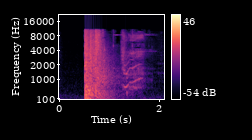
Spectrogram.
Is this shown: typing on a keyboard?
no

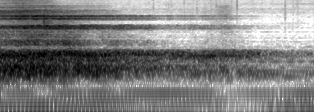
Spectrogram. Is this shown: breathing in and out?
yes

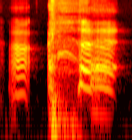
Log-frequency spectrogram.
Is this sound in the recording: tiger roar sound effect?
no

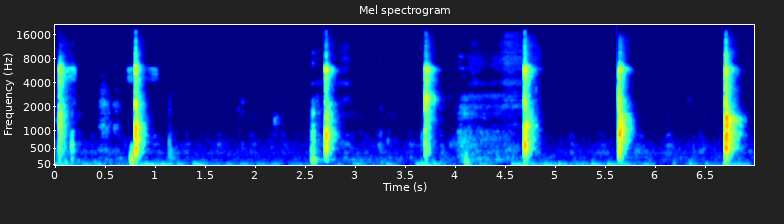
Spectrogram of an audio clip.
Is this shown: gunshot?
no

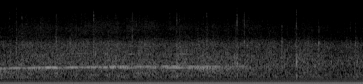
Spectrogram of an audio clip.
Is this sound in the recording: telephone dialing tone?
no

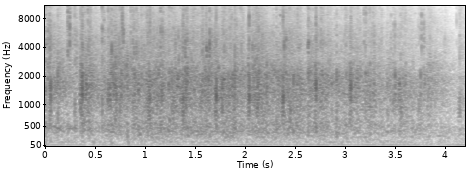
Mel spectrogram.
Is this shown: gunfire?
no

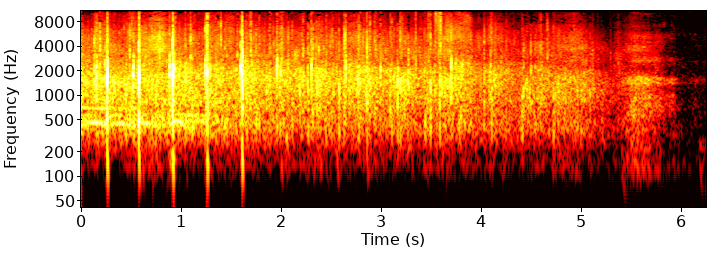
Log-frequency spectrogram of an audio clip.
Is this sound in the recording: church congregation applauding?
yes

